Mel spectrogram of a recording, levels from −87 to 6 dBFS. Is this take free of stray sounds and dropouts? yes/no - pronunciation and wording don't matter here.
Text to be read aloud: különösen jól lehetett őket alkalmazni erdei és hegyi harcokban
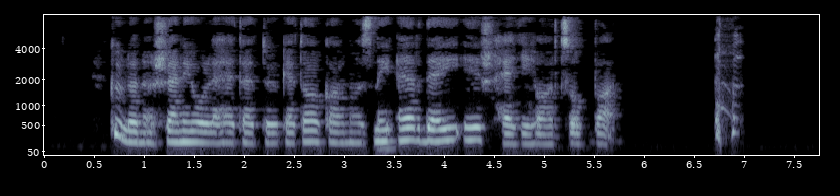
no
